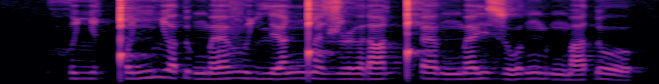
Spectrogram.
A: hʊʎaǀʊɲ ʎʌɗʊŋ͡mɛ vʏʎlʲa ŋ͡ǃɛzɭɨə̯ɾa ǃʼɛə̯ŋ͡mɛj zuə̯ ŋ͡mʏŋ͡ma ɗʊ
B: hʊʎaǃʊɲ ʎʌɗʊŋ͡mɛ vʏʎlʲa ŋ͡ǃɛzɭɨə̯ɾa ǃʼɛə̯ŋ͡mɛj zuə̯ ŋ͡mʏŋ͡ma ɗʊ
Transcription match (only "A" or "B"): B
